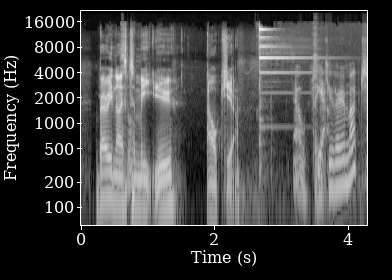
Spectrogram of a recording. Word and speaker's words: Aukje: um okay excellent very nice to meet you alkia so thank you very much okay well pronounced am I pronouncing it correctly yep okay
